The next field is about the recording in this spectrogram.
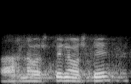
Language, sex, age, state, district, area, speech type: Hindi, male, 45-60, Uttar Pradesh, Azamgarh, rural, conversation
